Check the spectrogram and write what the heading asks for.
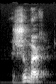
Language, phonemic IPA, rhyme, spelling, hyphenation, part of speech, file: Dutch, /ˈzu.mər/, -umər, zoemer, zoe‧mer, noun, Nl-zoemer.ogg
- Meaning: buzzer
